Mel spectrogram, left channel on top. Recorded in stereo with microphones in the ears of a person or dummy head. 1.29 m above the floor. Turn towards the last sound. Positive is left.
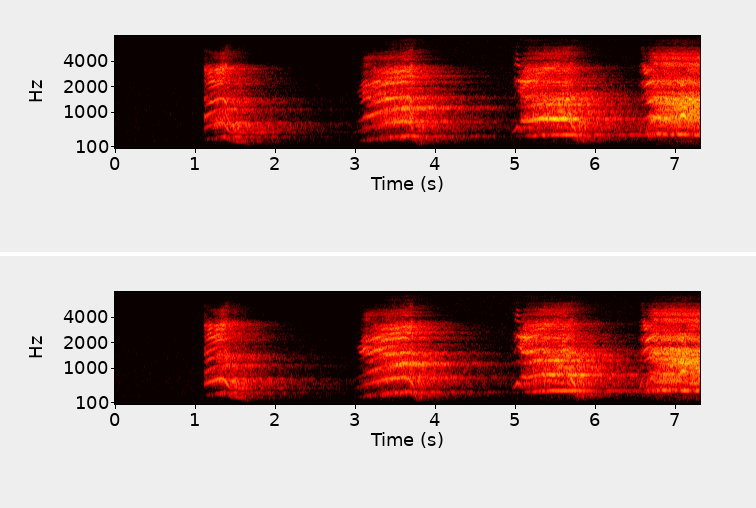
turn(degrees=15)  # may be behind; listen again after turning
